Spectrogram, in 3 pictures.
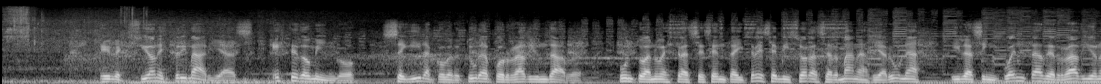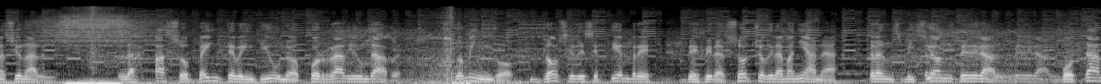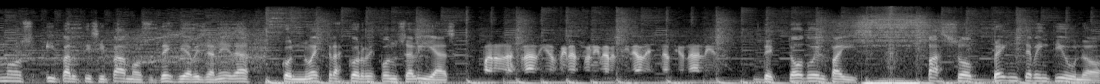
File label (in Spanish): PROMO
